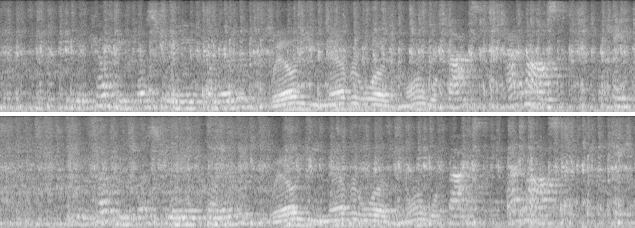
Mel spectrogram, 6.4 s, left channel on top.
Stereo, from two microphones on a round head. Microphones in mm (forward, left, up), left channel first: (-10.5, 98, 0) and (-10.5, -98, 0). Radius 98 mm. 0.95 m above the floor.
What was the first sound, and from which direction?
A woman speaking, 55° left (ahead or behind).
